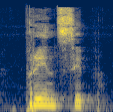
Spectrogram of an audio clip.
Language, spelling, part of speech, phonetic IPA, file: Ukrainian, принцип, noun, [ˈprɪnt͡sep], Uk-принцип.ogg
- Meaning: principle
